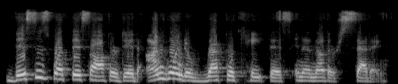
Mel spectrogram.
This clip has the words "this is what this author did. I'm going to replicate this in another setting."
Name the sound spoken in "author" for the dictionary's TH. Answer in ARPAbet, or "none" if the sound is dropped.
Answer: TH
